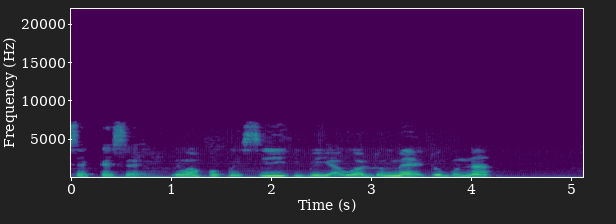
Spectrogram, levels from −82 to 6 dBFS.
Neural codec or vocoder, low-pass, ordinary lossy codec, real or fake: none; 7.2 kHz; none; real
